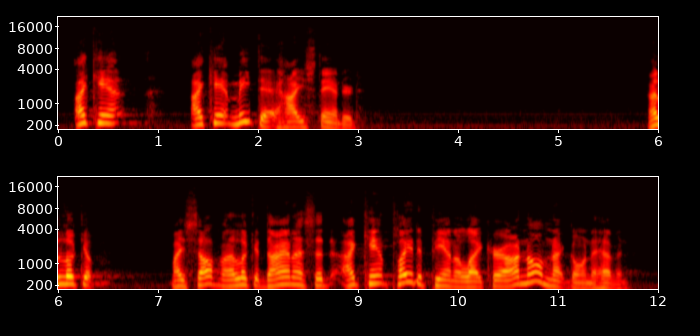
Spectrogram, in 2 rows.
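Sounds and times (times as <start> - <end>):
electrical mains hum: 0.0 - 12.0
man talking: 0.2 - 3.1, 5.9 - 11.8.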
